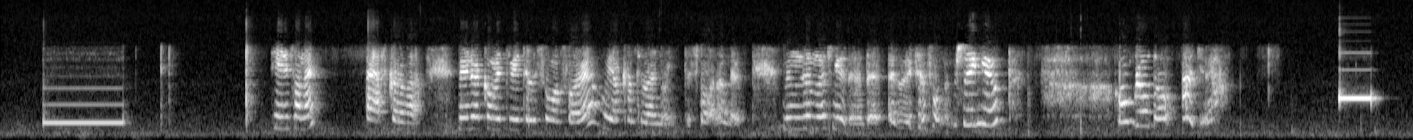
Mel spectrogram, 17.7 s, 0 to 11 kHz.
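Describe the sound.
A phone ringback tone sounds once near the start of a call placed at 12:15 at night, followed by a stretch of a recorded voice speaking, then a short electronic beep at the end.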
